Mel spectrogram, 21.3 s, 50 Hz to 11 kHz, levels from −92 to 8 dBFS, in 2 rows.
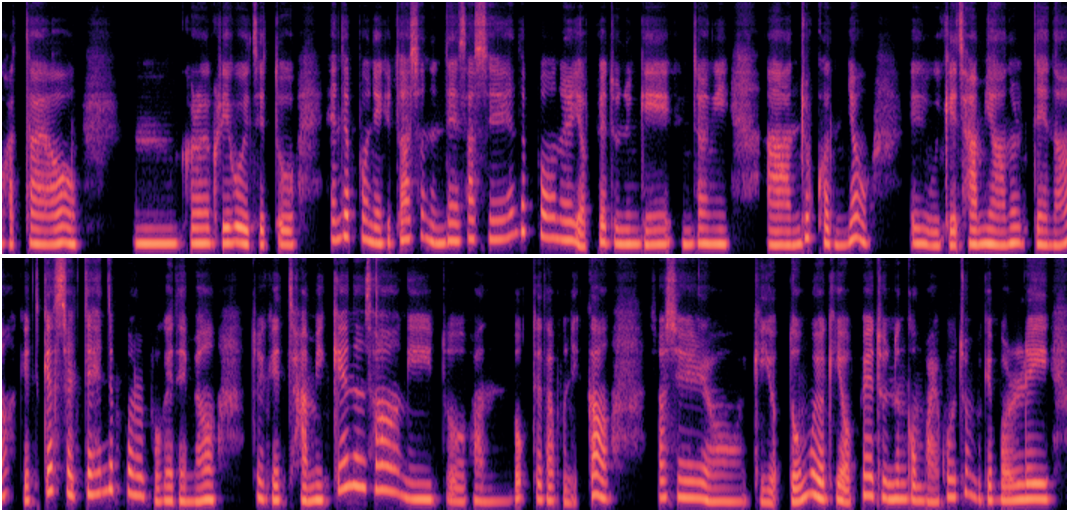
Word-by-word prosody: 같아요. 190 0 +1 0.5
음 195 0 +2
그래 195 0 +3
그리고 200 +1 +3
이제 185 -1 0
또 180 +1 -1 0.3
핸드폰 260 -2 0
얘기도 200 +2 0
하셨는데 230 -4 0
사실 250 +1 -1
핸드폰을 280 -7 -1
옆에 175 +6 0
두는 185 -1 +1
게 185 +1 +1
굉장히 190 0 +1 0.4
아 175 -1 +3
안 175 +1 +1
좋거든요. 205 -2 -1 0.4
이리고 190 -4 0
이게 175 0 +1
잠이 185 +1 +4
안 175 +1 +1
올 200 0 +2
때나 180 +5 -1
이렇게 180 0 -3
깼을 285 -4 +3
때 265 - +2
핸드폰을 280 -4 -1
보게 180 -1 -1
되면 175 +2 +1 0.3
또 220 - -3
이렇게 190 -2 0
잠이 180 +1 +1
깨는 355 - +3
상황이 245 - +1
또 170 -3 -5
반복되다 170 +3 -4
보니까 205 +7 0 0.4
사실 215 -2 0
어 170 -1 -2
이렇게 175 -2 -6
여 - - -2
너무 220 +9 +3
여기 200 -1 +3
옆에 215 +9 +2
두는 200 -3 +1
거 190 -2 0
말고 180 +5 -2
좀 265 0 -5
이렇게 195 -3 -3
멀리 195 +1 +4
195 Hz, 310 characters per minute, -22 LUFS, 180-230 Hz, 0.5 s, 잠이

